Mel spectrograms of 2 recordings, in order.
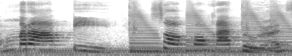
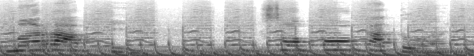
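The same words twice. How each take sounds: First: The voice is thin and shrill. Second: The voice is full, from the chest or belly. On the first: The speaker calls it wrong. "jadi nggak cempreng, nggak" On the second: The speaker calls it right. "Nah suaranya begitu"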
